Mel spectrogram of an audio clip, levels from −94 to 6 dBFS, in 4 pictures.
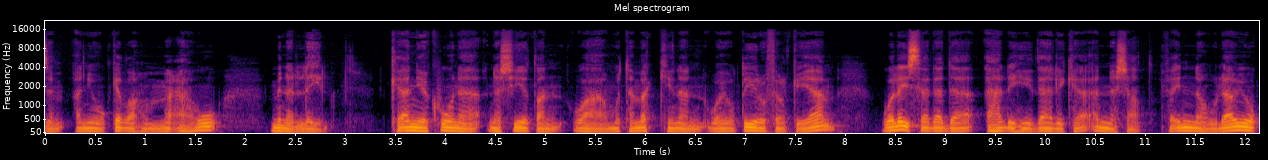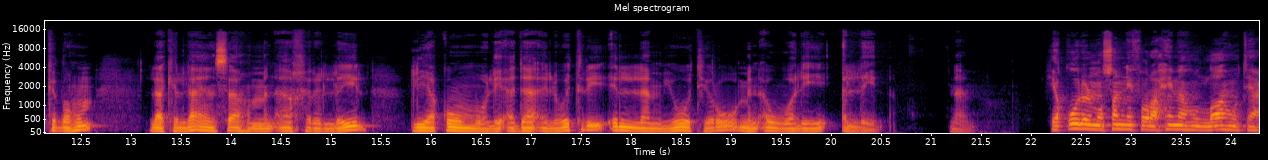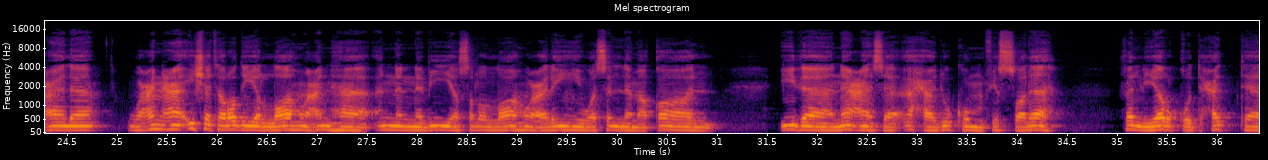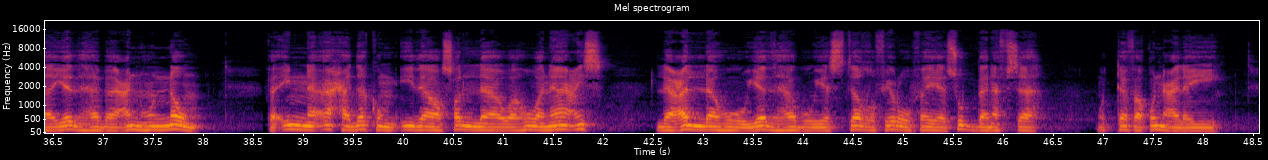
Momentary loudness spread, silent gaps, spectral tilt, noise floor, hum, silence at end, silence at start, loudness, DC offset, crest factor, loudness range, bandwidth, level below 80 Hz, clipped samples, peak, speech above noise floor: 9 LU; none; -6 dB/octave; -70 dBFS; none; 0.4 s; 0 s; -23 LUFS; under 0.1%; 20 dB; 4 LU; 15.5 kHz; -46 dBFS; under 0.1%; -4 dBFS; 48 dB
